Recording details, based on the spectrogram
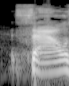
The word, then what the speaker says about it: Sal: Sal is my first name. S-A-L. – Sal. – Yeah, and my last name's Vickersbig. V-I-C-K-E-R-S, Big.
